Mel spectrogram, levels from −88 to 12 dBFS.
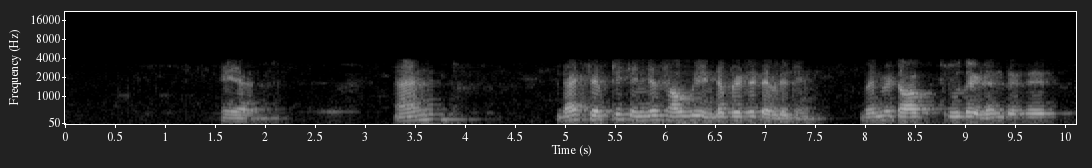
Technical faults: GSM full-rate codec; lost GSM frames

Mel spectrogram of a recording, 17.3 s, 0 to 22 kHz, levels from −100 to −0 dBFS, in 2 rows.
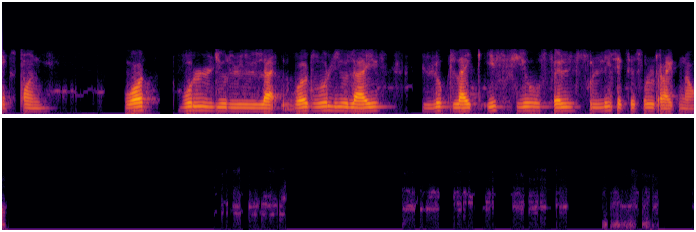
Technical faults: RealAudio 14.4 codec

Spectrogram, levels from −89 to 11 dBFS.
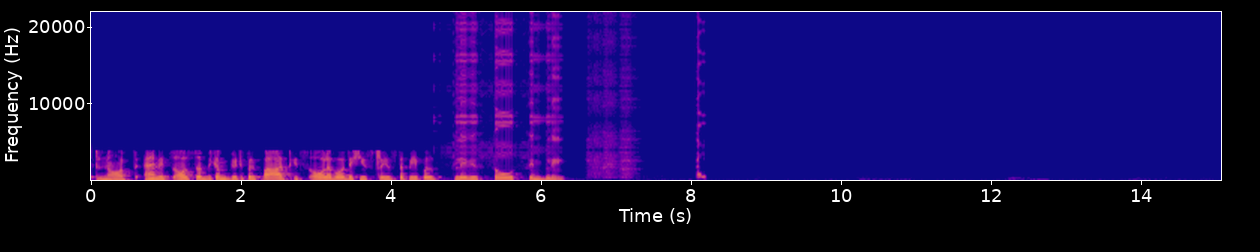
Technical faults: imaging from sample-and-hold upsampling

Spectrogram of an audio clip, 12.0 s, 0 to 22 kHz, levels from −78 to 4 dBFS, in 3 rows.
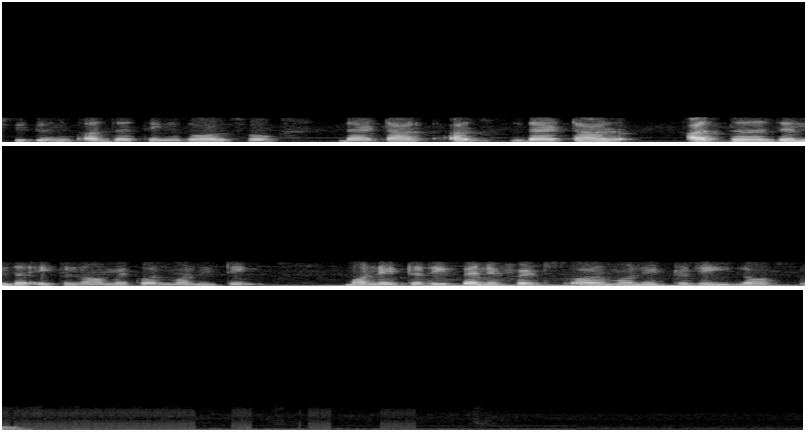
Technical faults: Bluetooth CVSD headset codec; GSM phone buzz

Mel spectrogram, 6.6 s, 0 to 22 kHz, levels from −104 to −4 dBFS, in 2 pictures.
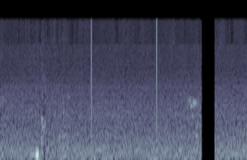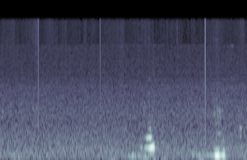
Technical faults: damaged data in a compressed stream; bit error spike; playback stall

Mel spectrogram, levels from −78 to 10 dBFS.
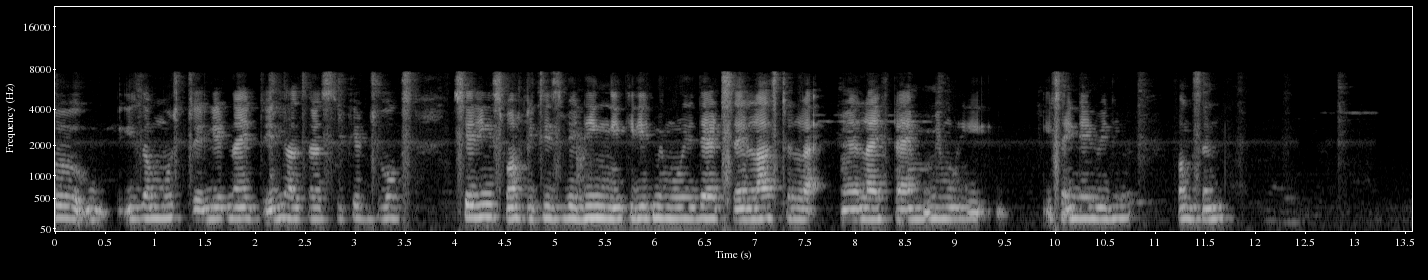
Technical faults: aliasing

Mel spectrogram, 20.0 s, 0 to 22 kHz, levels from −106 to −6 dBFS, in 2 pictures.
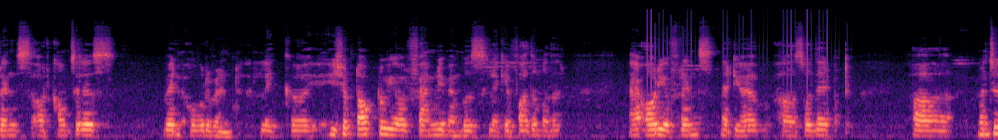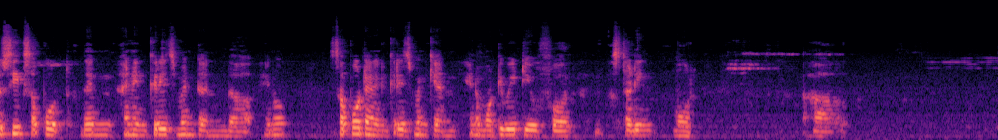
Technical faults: filter restarted on every block

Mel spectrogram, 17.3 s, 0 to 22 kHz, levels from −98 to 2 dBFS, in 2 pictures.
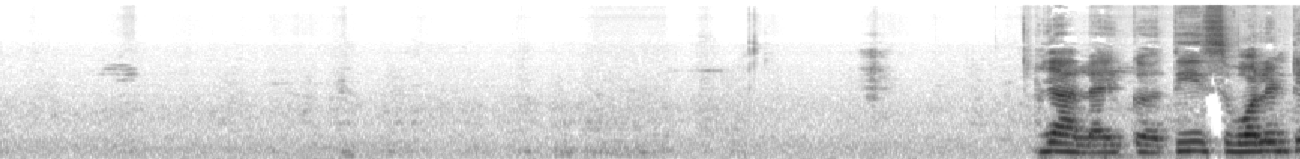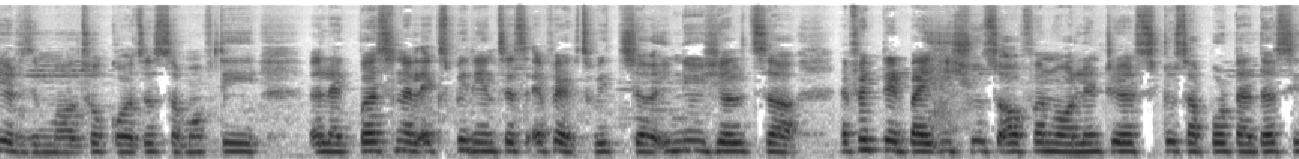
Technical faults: none

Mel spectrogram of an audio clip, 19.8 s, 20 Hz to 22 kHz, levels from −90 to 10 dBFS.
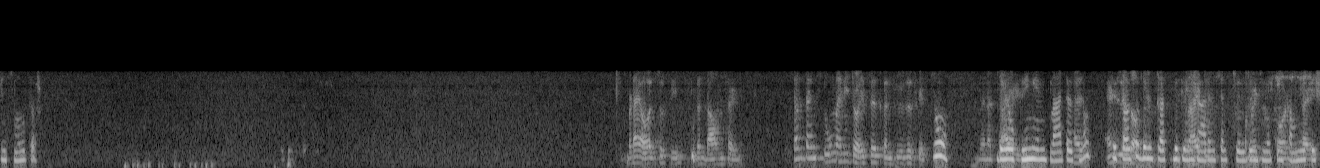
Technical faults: GSM full-rate codec

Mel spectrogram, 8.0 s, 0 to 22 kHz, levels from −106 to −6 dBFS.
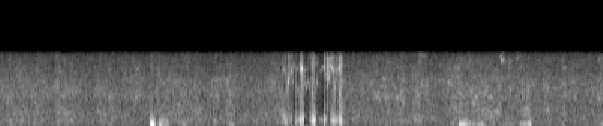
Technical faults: codec payload misread

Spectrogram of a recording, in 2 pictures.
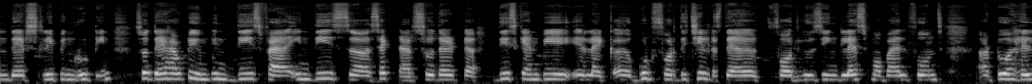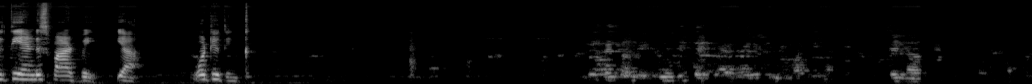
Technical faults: compressed frames skipped

